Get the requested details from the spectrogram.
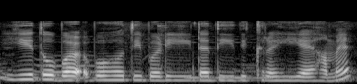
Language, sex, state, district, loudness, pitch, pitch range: Hindi, female, Chandigarh, Chandigarh, -19 LUFS, 190 Hz, 180-205 Hz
